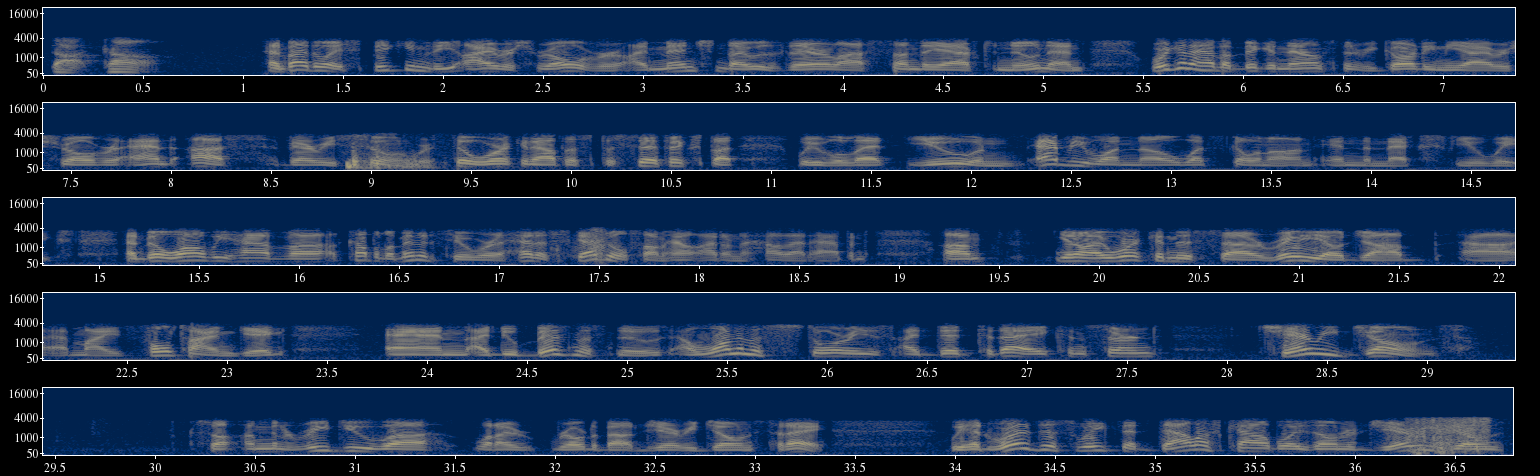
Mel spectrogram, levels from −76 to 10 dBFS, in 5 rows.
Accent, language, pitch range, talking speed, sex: American, English, 120-175 Hz, 215 wpm, male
